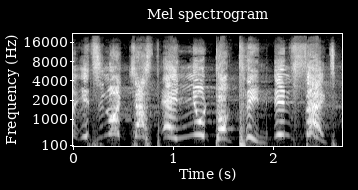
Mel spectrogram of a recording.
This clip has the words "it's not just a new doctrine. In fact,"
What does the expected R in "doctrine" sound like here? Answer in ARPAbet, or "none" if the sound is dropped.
R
